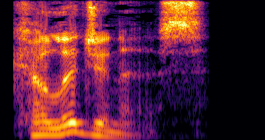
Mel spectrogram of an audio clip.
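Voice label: "caliginous", British English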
